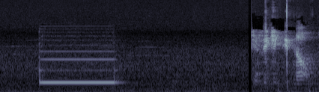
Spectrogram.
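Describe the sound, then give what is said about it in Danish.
A single steady telephone tone sounds for about a second over a faint line hiss while calling back the person who had phoned, then after a pause a voice begins speaking on the line. “i hvert fald, at jeg vil prøve at ringe op til den, der har ringet.”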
